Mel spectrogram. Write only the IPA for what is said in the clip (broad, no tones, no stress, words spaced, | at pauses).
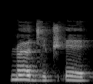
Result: ɳœd͡zyt͡ʃʔe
